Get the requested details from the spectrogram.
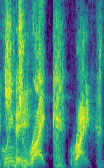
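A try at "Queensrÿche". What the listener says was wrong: Queen's Reich. Right. Yeah, you got to say it. You can't say it like it's two words. It's one word.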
